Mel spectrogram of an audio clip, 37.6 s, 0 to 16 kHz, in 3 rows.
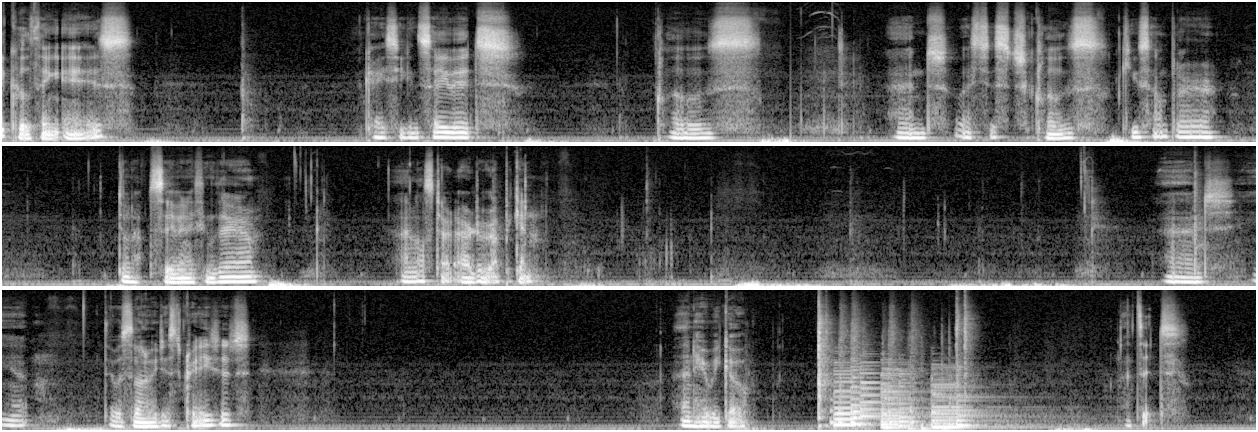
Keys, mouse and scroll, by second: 1.1 click, 2.4 click, 4.7 click, 6.1 click, 9.3 click, 11.1 click, 14.0 click, 17.3 click, 18.3 click, 21.7 click, 23.0 click, 25.1 click, 33.4 Home, 34.0 space, 35.3 space.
